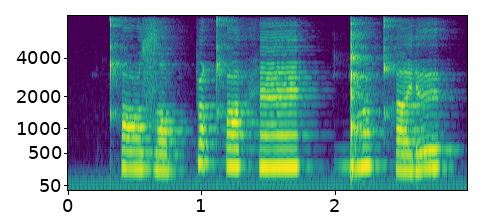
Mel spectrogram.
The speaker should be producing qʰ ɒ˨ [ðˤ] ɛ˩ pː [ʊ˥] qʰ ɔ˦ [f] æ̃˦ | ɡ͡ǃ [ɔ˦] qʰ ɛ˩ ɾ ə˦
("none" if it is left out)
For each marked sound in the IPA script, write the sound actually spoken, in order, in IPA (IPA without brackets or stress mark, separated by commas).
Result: zˤ, ʊ˥, h, ɔ̃˦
